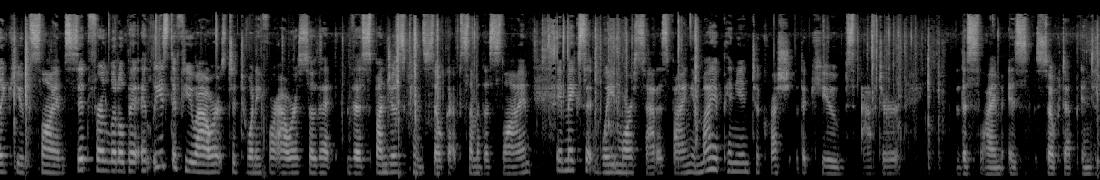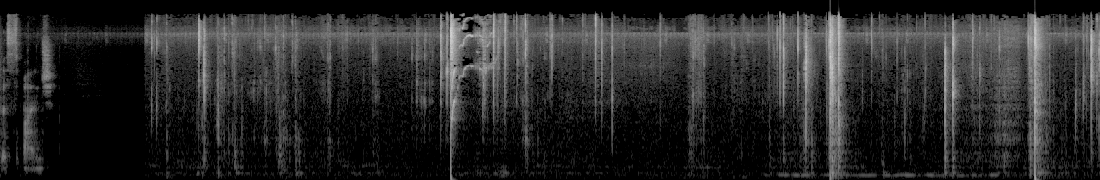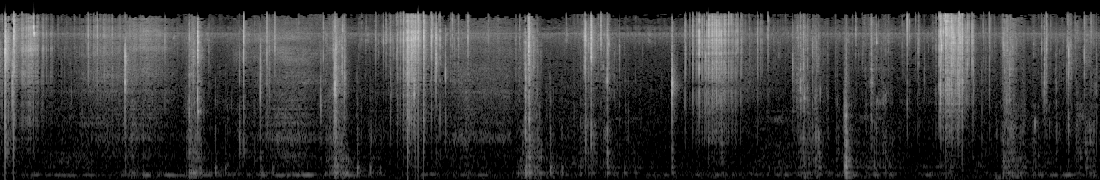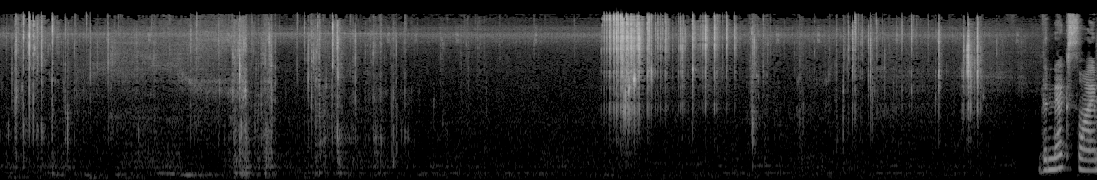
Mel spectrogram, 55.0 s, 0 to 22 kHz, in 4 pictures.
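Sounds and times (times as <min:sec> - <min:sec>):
slime squeezed with wet crackles: 0:15.6 - 0:46.5, 0:48.8 - 0:53.6.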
